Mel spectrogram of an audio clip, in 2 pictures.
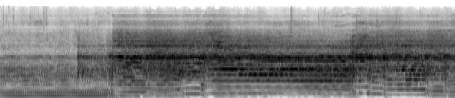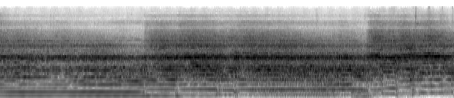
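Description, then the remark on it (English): A heavily distorted electric guitar plays a hymn live, a slow melody of long sustained notes that step from pitch to pitch, loud and continuous with a raw feel and no voices. “So that's the hymn, and with the guitar, the … feel.”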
